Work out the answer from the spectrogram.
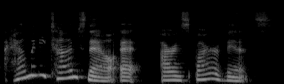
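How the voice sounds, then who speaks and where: A woman's voice: a little high, sing-song, moderate pace. A woman pastor hosting a faith podcast, chatting in an encouraging, upbeat way. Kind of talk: casual faith podcast chat.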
